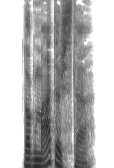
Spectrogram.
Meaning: inflection of dogmatisch: 1. strong/mixed nominative masculine singular superlative degree 2. strong genitive/dative feminine singular superlative degree 3. strong genitive plural superlative degree
- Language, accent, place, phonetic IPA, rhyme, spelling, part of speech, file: German, Germany, Berlin, [dɔˈɡmaːtɪʃstɐ], -aːtɪʃstɐ, dogmatischster, adjective, De-dogmatischster.ogg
